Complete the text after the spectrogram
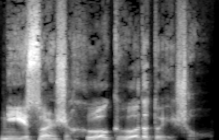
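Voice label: Male, Chinese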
